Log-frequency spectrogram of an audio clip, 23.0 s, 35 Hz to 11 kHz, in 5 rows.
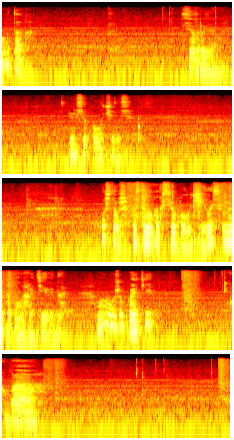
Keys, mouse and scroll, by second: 3.5 click, 4.1-7.1 middle drag, 12.5 scroll down 1, 12.8-13.6 scroll up 4, 13.6-16.6 middle drag, 21.3 click, 22.4-22.9 middle drag.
